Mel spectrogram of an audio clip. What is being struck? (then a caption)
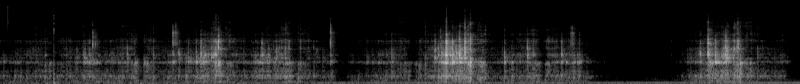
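Shallow wooden bowl. Fingertips rub and scratch the outer wall of a shallow, empty, light-wood bowl about 20 cm across, held horizontally. Dry, irregular scraping and rasping comes in bursts, swelling louder around two, four and a half, and seven seconds. A faint hollow ring near 1 kHz sits over a steady low hum.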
